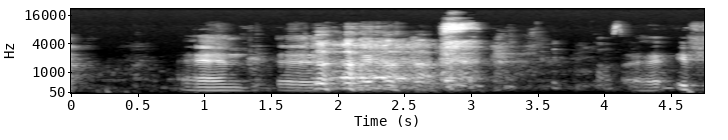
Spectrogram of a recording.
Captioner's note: audience and hosts laugh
